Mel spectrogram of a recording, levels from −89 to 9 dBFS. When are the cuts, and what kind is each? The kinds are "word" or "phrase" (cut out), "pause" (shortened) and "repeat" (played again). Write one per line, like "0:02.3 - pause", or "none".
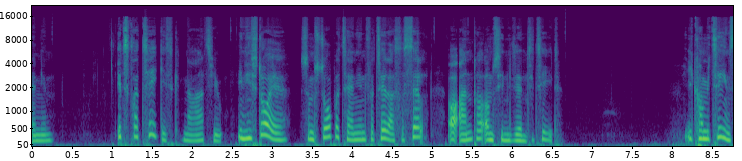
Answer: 0:02.5 - pause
